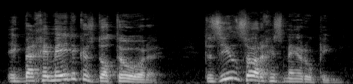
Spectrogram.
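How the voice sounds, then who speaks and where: An actor playing a stern, zealous Italian friar in a radio drama, speaking in a formal, accusing, haughty way. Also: male voice, on the high side, very animated, moderate pace. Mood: haughty, threatening.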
